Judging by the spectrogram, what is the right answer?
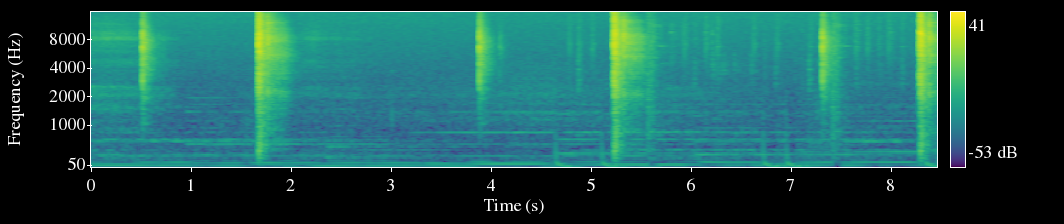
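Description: Golden Eagle Speedsoft 1911 Deluxe Gold gas blowback airsoft pistol firing several sharp, separate shots at irregular intervals, each a crisp snap with a mechanical rattle, close and loud in a quiet room.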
